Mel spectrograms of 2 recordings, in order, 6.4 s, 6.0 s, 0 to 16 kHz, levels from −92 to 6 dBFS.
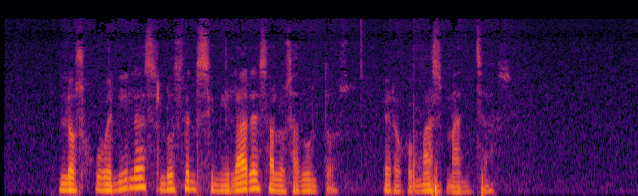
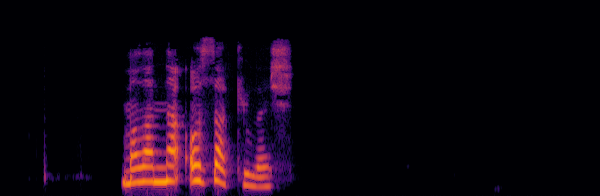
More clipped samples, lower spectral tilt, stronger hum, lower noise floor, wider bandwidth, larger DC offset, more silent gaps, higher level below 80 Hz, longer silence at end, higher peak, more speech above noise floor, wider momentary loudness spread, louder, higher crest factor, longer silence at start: neither; first, -7 dB/octave vs -5.5 dB/octave; neither; second, -60 dBFS vs under -90 dBFS; first, 11.5 kHz vs 7.8 kHz; neither; neither; first, -42 dBFS vs -80 dBFS; second, 1.3 s vs 3.15 s; about the same, -4 dBFS vs -6 dBFS; second, 37 dB vs over 68 dB; about the same, 14 LU vs 15 LU; about the same, -23 LUFS vs -23 LUFS; about the same, 20 dB vs 20 dB; second, 0.6 s vs 1.2 s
